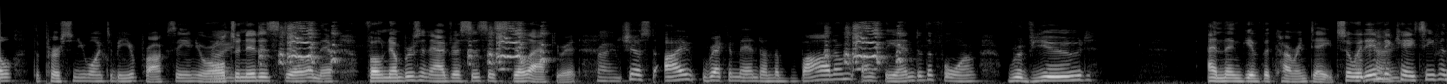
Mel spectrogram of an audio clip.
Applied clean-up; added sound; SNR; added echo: none; Chicken, rooster; 4 dB; none.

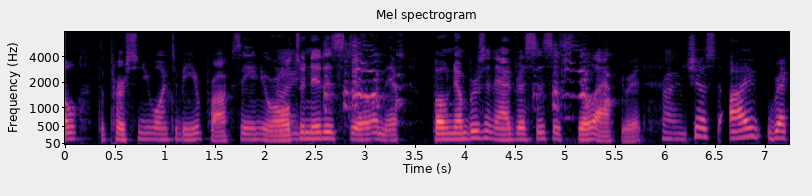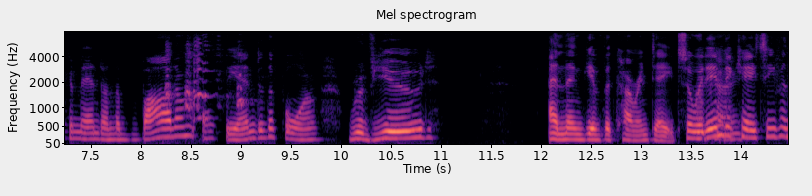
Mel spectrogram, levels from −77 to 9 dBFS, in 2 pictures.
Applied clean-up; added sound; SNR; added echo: neural mask model RNNoise.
